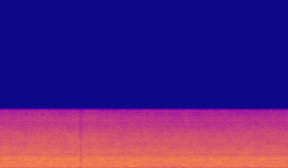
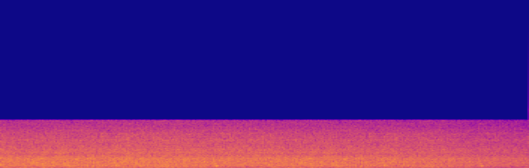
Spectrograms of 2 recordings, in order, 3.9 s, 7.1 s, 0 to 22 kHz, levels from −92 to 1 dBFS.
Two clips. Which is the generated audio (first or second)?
first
